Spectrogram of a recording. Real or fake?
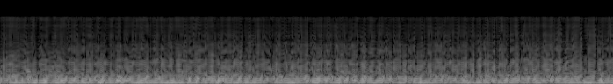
fake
